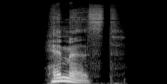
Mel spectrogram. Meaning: second-person singular subjunctive I of hemmen
- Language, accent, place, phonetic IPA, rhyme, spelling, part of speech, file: German, Germany, Berlin, [ˈhɛməst], -ɛməst, hemmest, verb, De-hemmest.ogg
